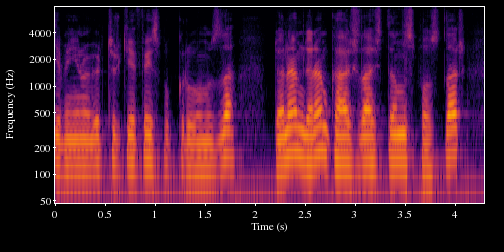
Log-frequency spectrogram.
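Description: A man talks in a medium pitch. The recording is very clean and the background silent. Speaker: gaming youtuber. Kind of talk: game commentary video. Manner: fast.

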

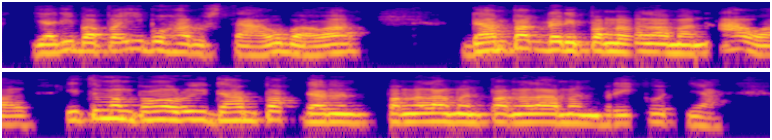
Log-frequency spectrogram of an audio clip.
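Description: A man speaks with a fairly high pitch and ordinary pitch variation. His pace is fairly quick against a quiet background. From East Nusa Tenggara, Indonesia. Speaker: teacher trainer, webinar speaker. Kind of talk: online webinar presentation. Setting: video call. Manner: animated. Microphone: video call.

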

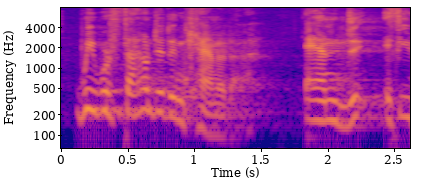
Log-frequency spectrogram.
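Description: Speaking at a fairly quick pace, a man's voice shows vocal fry. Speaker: keynote speaker. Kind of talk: keynote speech. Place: hall. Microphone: podium.

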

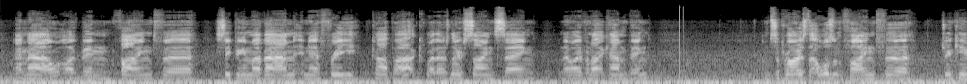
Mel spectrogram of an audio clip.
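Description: A man speaks fairly quickly, keeping his loudness very even, while noticeable background noise is present. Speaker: ski vlogger. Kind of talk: casual vlog chat. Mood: bitter, complaining about fine. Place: car. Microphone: phone near.

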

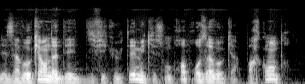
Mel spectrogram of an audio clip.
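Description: This is a man's voice. His pace is fairly quick. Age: 20s. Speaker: trainee lawyer; radio guest. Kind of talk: radio panel discussion. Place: studio. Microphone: studio mic.

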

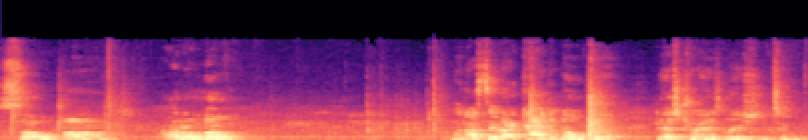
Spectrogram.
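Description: A woman talks at an even, moderate speed while noticeable noise hums behind her and the room echoes audibly. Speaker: vlogger. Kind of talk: casual vlog chat. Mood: playful, joking. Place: kitchen. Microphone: camera far.

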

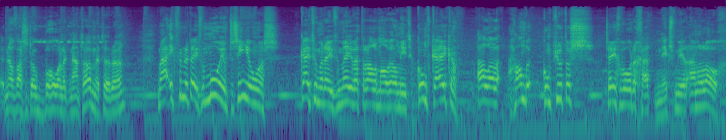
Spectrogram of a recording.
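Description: A man speaks with a high-pitched voice. Music plays clearly in the background. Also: fairly quick pace. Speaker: amateur runner vlogger. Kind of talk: casual vlog chat.

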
